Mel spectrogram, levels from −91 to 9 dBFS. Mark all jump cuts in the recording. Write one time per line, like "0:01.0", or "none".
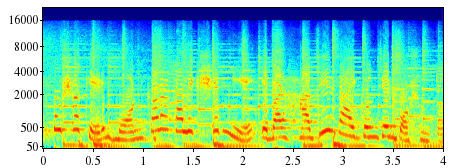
none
